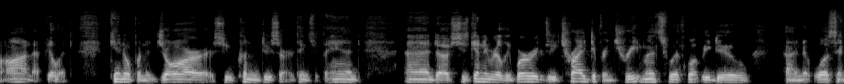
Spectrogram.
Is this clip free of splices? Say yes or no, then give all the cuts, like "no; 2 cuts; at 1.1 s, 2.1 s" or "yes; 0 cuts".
yes; 0 cuts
